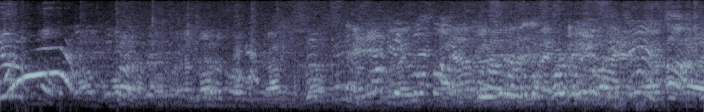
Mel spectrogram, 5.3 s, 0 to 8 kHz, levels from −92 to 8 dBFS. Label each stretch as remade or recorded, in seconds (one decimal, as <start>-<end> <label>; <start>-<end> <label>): 0.0-3.8 recorded; 3.8-4.6 remade; 4.6-5.3 recorded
